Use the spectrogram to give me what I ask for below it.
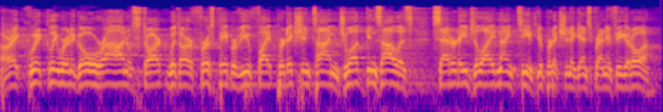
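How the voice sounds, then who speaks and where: A man's voice: fairly high pitch, steady tone, a little fast, few pauses, bright, forceful tone. A man hosting a boxing press conference like a fight promoter, with polished, punchy delivery and emphatic names and titles.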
